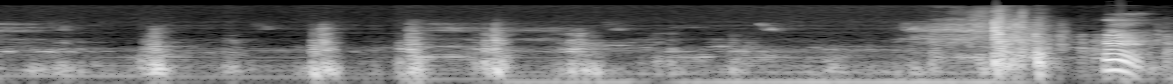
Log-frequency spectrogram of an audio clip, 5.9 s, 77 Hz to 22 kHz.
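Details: 2016 Chevrolet Equinox wiper motor, a Chinese replacement just installed: steady low hum with a loud groaning clunk every half to one second as it sweeps; motor itself suspected noisy.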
